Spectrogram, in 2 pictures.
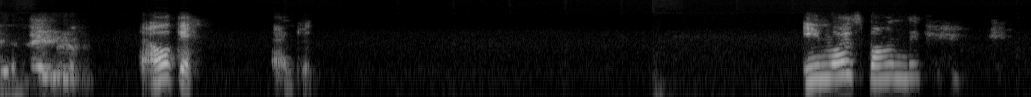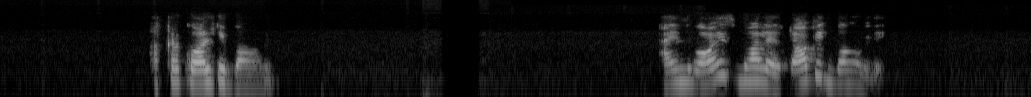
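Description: A woman speaks in short phrases with pauses, heard through an online call.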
